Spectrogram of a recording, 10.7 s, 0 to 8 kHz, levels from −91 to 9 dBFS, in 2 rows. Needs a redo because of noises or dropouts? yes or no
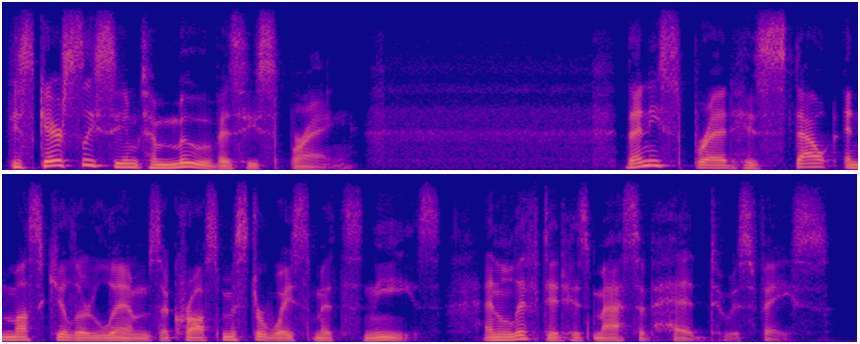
no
